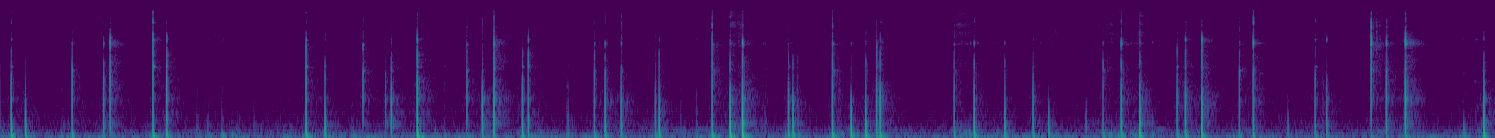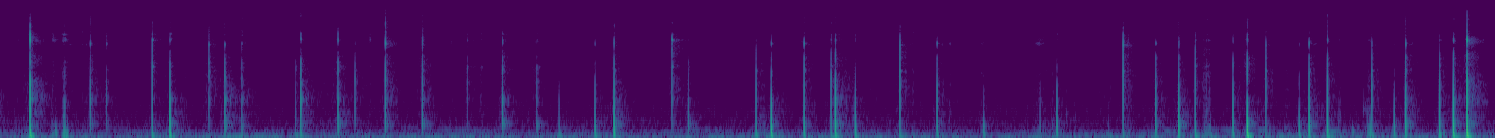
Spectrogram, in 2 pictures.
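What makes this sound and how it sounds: Long nails tap and scratch the cut face of a small, solid round wood slice held in one hand, while a second identical slice is held in the other. The result is a quick, irregular stream of dry, sharp clicks that die away almost instantly, with faint bright scratchy edges over a soft low rumble.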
